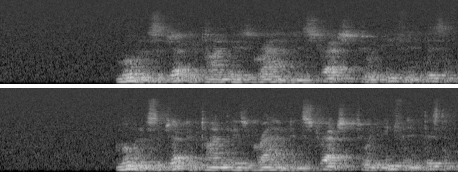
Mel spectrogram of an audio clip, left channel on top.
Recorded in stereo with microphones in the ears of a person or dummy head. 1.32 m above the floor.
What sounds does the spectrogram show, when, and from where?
1.2 s a man speaking: 55° right (ahead or behind), 9.5 m; by 4.5 s 65° right (ahead or behind), 8.5 m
